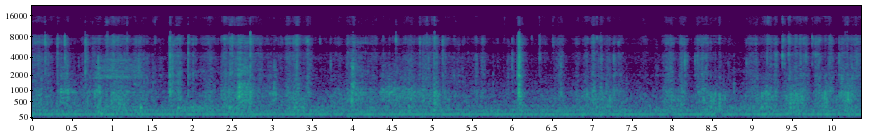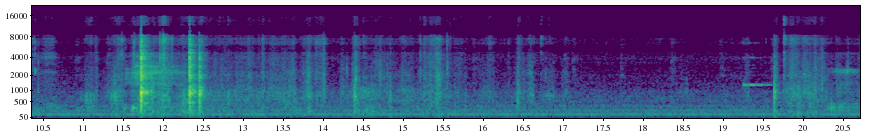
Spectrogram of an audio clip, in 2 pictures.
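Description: A sharp knife slicing through a Vietnamese baguette bun on a board: faint crackling and scraping of the crust, with a few loud sharp knocks of the knife or utensils against the board about twelve seconds in.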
